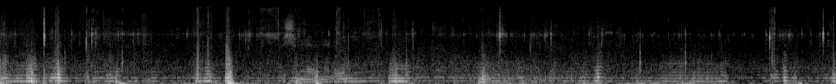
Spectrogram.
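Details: Highly aggressive honey bees swarming, a thick low hum of numerous insects with frequent loud passes near the microphone and scattered clicks or knocks.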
